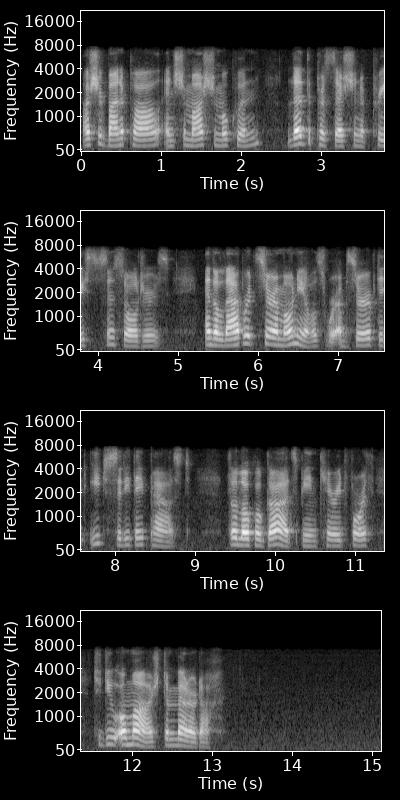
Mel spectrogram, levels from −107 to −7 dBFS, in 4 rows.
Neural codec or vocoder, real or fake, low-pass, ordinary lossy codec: none; real; 7.2 kHz; Opus, 16 kbps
